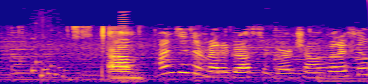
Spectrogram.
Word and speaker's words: Metagross: I don't know if I would call Metagross pseudo-legendary. Or Metagross, isn't it Metagross? Well, if you want to pronounce it like meta disgusting, then it's Metagross.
